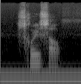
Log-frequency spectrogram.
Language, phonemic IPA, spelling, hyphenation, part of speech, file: Dutch, /ˈsxui̯.səl/, schoeisel, schoei‧sel, noun, Nl-schoeisel.ogg
- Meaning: 1. shoewear, footwear 2. any particular item of footwear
